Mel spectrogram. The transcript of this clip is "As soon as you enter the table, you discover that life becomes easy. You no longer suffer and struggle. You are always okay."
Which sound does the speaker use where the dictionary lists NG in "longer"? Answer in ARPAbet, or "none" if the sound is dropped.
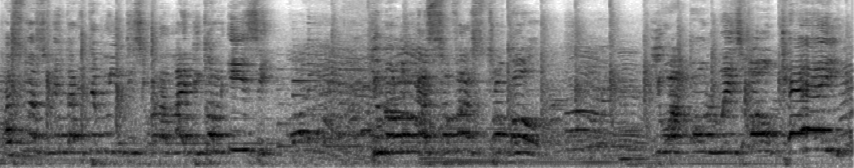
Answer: NG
